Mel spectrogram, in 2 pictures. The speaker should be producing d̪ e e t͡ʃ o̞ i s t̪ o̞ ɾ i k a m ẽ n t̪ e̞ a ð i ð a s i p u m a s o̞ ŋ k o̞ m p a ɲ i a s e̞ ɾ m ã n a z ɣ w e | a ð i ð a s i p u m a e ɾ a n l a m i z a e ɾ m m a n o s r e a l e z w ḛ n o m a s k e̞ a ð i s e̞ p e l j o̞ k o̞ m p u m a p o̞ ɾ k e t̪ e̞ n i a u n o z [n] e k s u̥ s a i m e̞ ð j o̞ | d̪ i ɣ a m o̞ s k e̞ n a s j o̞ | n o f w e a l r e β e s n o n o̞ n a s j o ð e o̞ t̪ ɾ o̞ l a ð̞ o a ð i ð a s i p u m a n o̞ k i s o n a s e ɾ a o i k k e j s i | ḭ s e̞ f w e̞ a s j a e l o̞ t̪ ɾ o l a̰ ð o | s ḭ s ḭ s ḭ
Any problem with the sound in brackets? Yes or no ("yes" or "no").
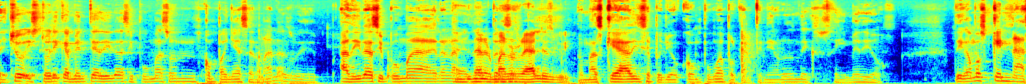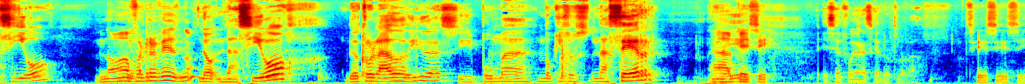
no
